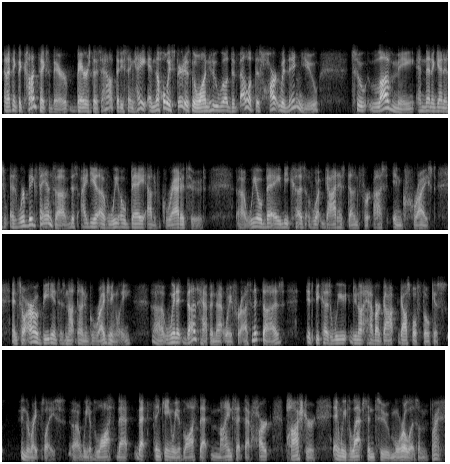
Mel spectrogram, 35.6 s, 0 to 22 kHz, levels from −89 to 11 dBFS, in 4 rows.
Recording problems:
phone-call audio

